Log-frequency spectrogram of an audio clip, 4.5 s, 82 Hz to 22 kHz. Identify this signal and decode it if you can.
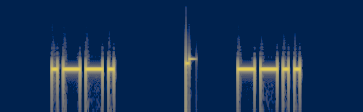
Morse code, heard as a keyed tone, about 17 wpm, 700 Hz. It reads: P Z
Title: Single Letter-Number Alt - Rapid-Fire 17wpm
